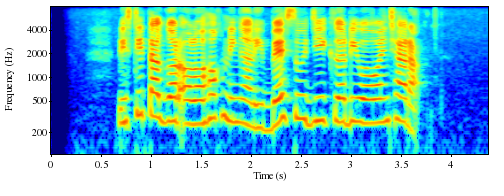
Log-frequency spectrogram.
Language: Sundanese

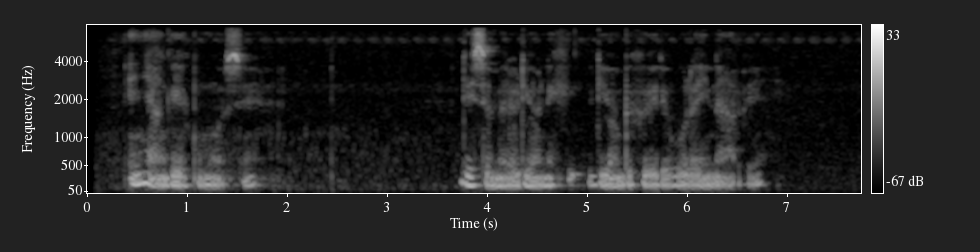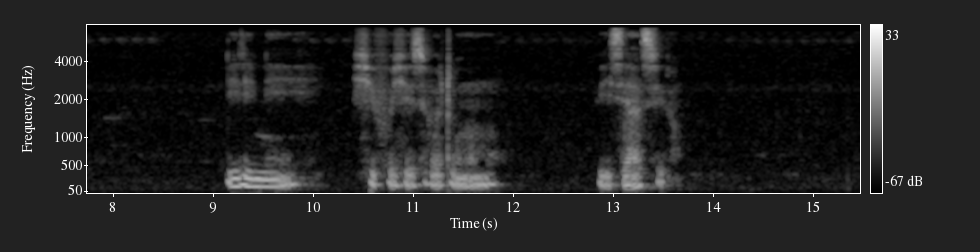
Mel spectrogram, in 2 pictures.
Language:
Masaaba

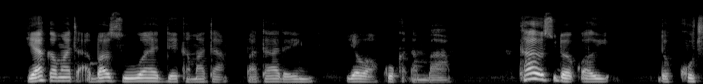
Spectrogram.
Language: Hausa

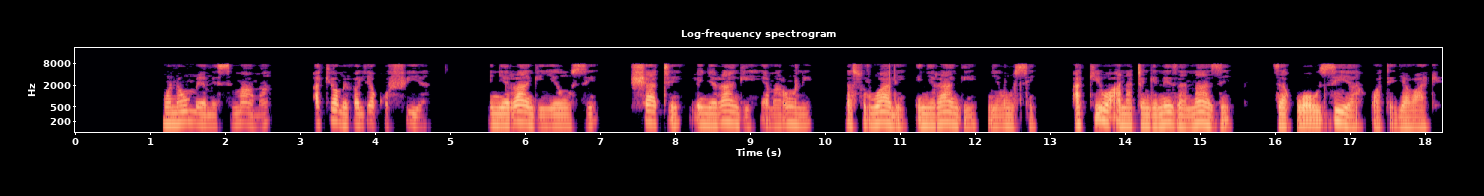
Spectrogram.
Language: Swahili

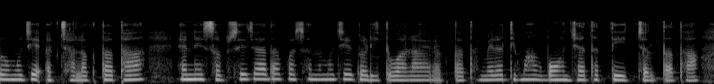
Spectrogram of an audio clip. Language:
Hindi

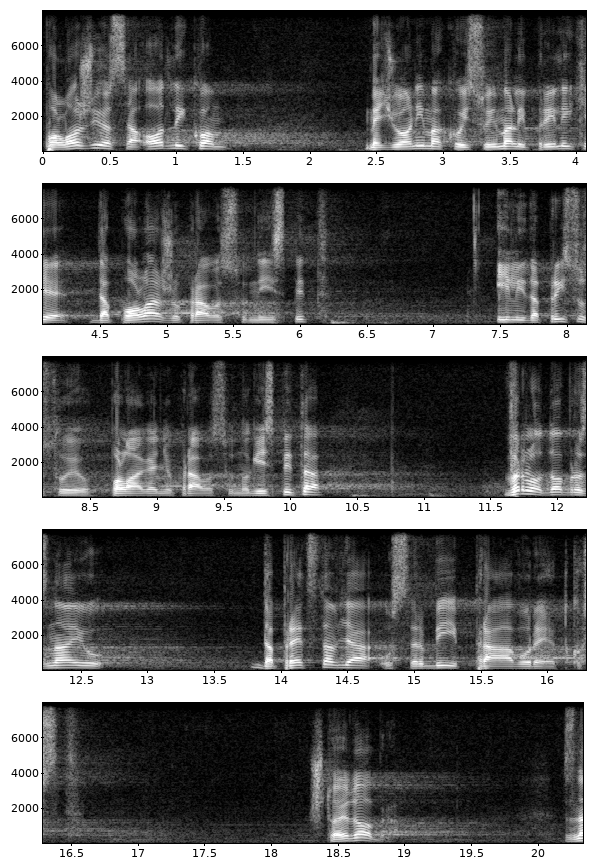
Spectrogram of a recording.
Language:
Serbian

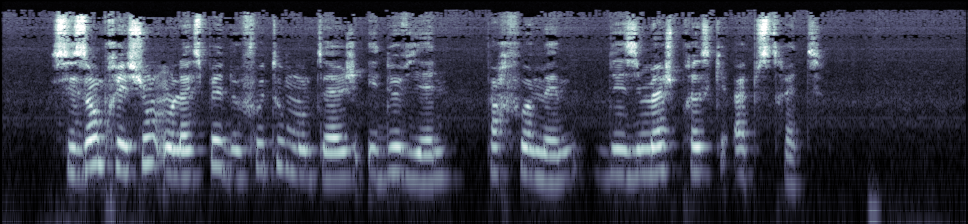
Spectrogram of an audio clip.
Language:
French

